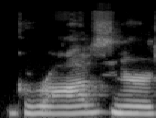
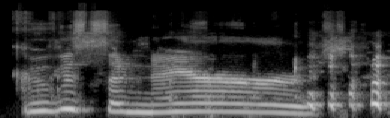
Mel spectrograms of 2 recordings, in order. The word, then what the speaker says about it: Grosvenor: And I remember getting in a taxi, and I'm like, I'm going to like Guvesonairs. Yeah, just because it's in English doesn't mean that we can say it correctly.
